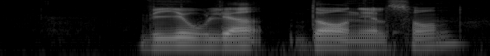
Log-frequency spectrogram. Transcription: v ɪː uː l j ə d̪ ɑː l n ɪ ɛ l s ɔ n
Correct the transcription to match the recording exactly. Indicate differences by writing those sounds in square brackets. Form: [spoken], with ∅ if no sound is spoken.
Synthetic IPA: v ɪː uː l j [a] d̪ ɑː [∅] n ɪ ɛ l s ɔ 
